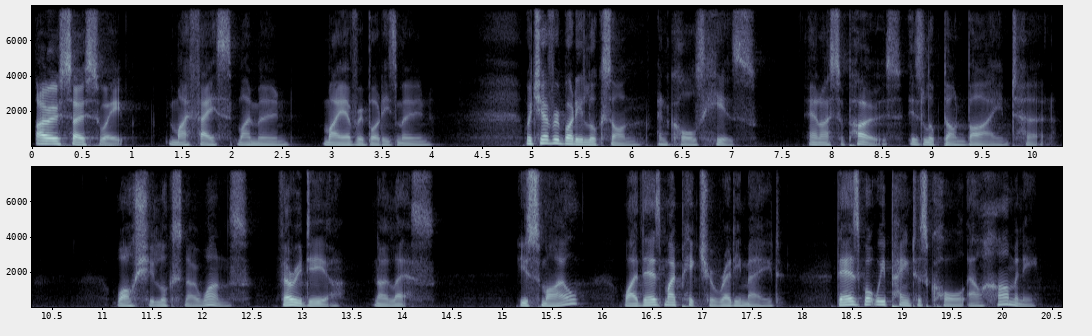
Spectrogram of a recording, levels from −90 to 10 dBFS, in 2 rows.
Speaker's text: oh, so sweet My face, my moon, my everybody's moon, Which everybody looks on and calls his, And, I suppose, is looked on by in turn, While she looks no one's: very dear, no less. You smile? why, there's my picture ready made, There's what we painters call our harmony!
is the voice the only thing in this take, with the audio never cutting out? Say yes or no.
yes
